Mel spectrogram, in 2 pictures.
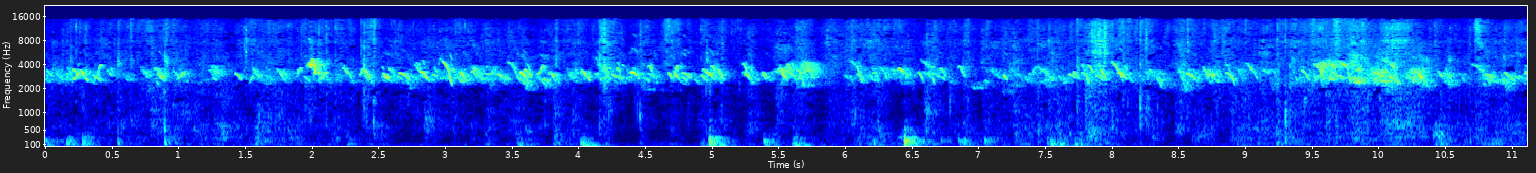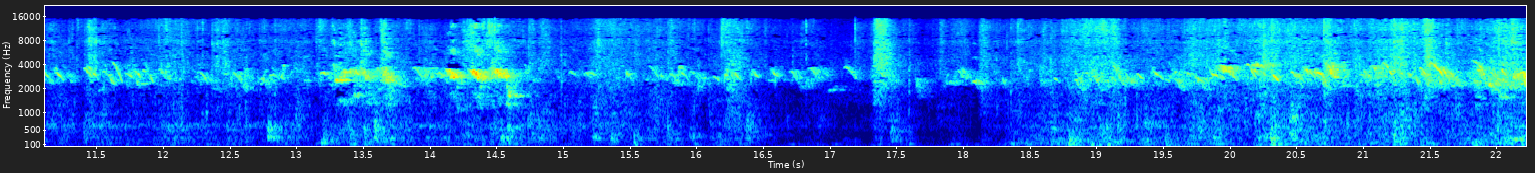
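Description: A flock of young chicks peeping continuously, many short high peeps overlapping, swelling louder near the end. Soft low knocks sound now and then in the first few seconds.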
